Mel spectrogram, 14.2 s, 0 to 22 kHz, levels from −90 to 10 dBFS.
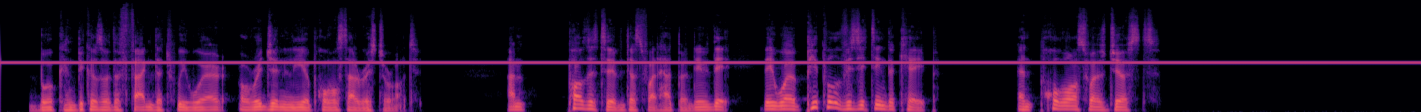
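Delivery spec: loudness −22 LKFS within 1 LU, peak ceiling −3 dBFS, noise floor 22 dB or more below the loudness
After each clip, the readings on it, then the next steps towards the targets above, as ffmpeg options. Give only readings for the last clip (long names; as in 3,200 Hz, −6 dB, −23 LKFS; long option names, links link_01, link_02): interfering tone 2,200 Hz; level of the tone −34 dBFS; integrated loudness −28.5 LKFS; sample peak −9.5 dBFS; target loudness −22.0 LKFS
→ -af "bandreject=frequency=2200:width=30"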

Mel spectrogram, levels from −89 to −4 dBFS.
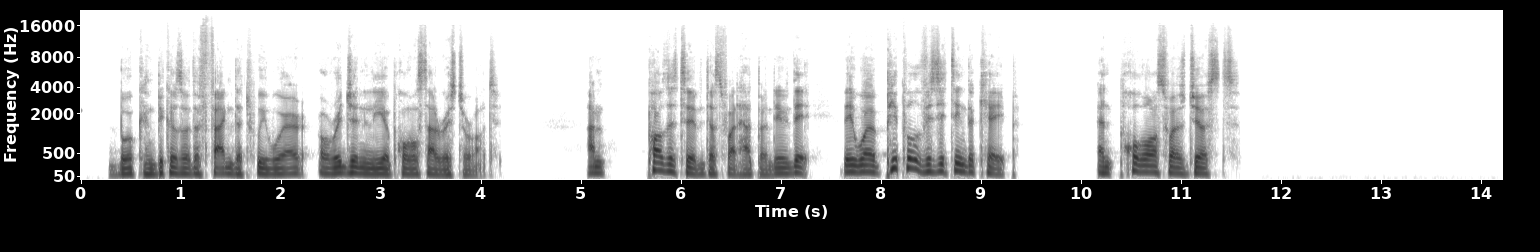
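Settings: interfering tone none found; integrated loudness −28.5 LKFS; sample peak −10.0 dBFS; target loudness −22.0 LKFS
→ -af "volume=6.5dB"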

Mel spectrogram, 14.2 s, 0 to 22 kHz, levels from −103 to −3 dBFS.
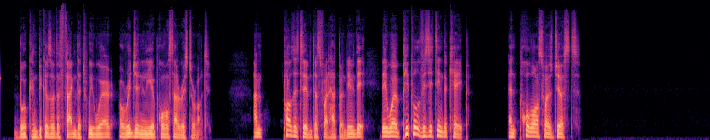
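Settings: integrated loudness −22.0 LKFS; sample peak −3.5 dBFS; background noise floor −84 dBFS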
